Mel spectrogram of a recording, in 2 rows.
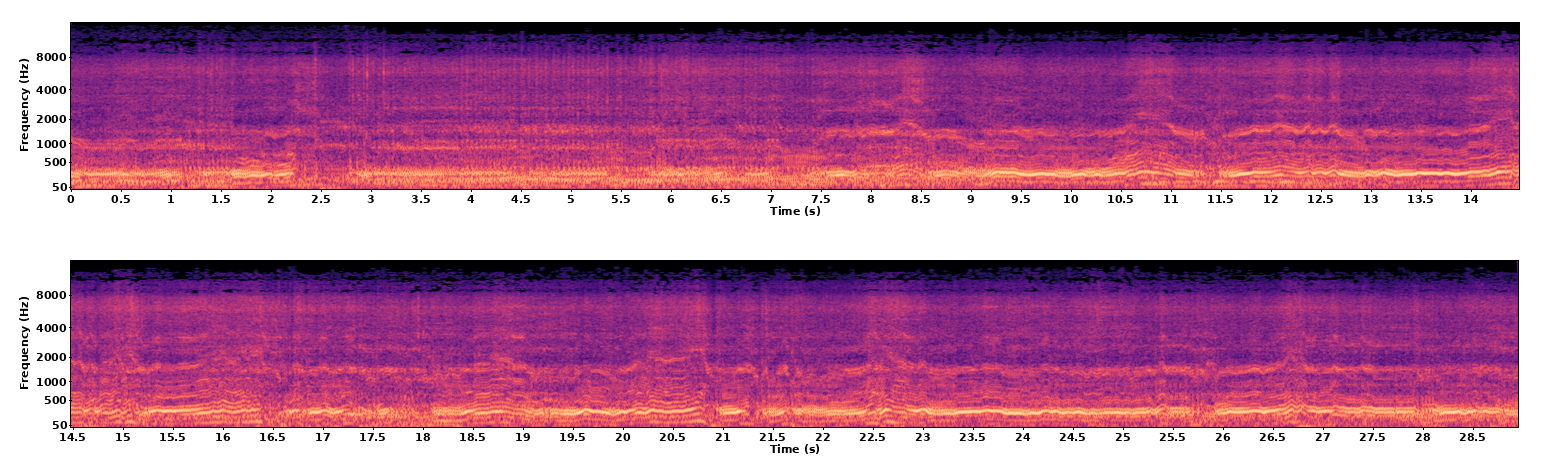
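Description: Honda CR250R two-stroke single-cylinder engine being ridden hard, revving up and down continuously, its pitch rising and falling every second or two.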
